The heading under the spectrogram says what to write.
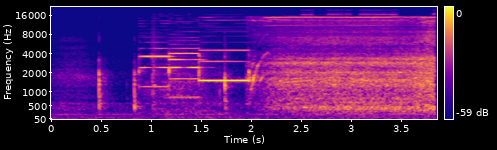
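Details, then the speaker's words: Eufy RoboVac with four-beep/red-light roller brush fault: short electronic alert tone then brush motor whir as the upside-down robot senses its orientation after the front sensor is covered; upside-down error alert. "now it's kicking off because obviously it's upside down so I'll just do that again"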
